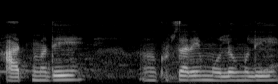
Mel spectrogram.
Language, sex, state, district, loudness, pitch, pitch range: Marathi, female, Maharashtra, Aurangabad, -27 LUFS, 195 Hz, 190-205 Hz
